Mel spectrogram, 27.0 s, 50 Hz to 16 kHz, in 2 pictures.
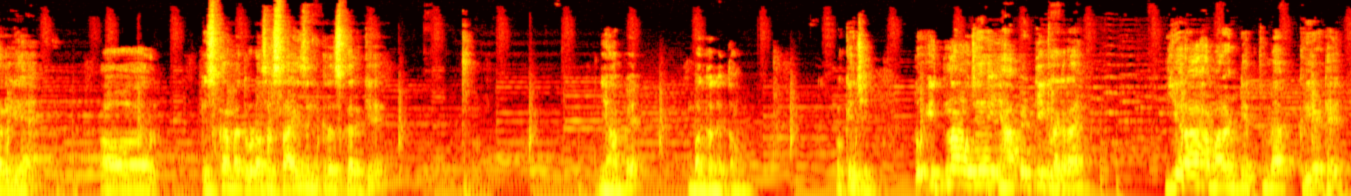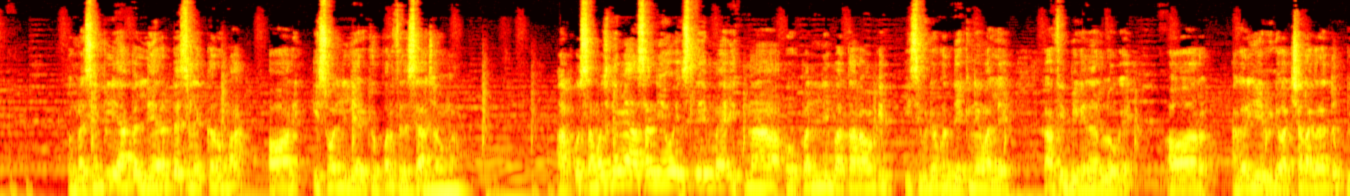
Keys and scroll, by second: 2.1-2.7 typing, 4.7 ctrl+z, 10.7 x.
